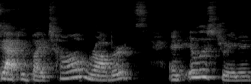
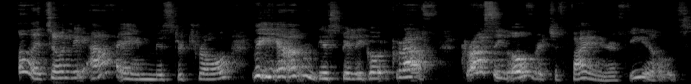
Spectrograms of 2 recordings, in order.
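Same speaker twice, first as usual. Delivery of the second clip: little, tiny voice; 5 semitones higher, 3 dB louder than usual. Narrator reads the youngest goat answering the troll: tiny Billy Goat Gruff voice. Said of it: "said the little goat in a tiny voice".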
